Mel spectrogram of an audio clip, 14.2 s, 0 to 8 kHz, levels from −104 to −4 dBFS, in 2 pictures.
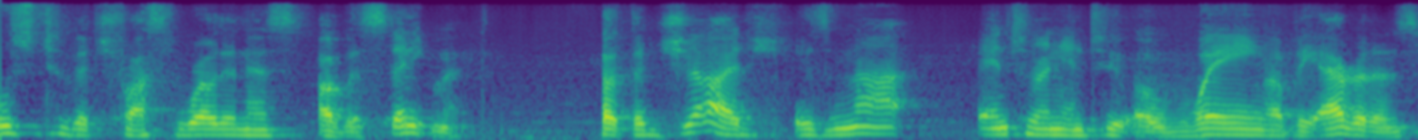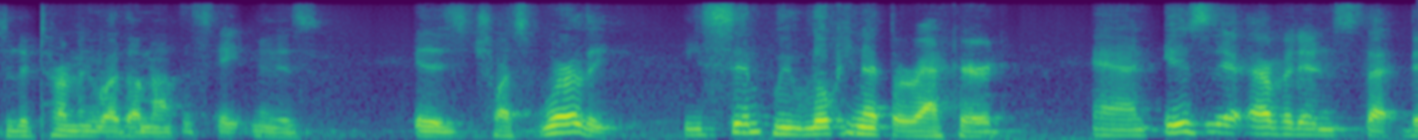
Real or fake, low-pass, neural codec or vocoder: fake; 7.2 kHz; codec, 16 kHz, 1 kbps, X-Codec, HuBERT features, trained on general audio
